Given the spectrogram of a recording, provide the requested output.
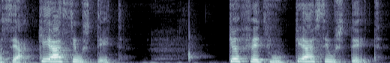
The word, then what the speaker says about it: faites: Por ejemplo, que faites-vous? Que faites-vous? Faites no se pronuncia la E ni la S.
